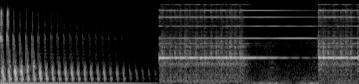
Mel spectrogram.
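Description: An old-fashioned telephone bell rings in a rapid, rattling burst that fades out, followed by a steady buzzing line tone that briefly cuts off and returns. No one speaks.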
